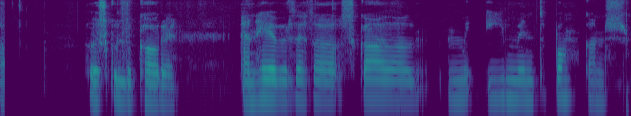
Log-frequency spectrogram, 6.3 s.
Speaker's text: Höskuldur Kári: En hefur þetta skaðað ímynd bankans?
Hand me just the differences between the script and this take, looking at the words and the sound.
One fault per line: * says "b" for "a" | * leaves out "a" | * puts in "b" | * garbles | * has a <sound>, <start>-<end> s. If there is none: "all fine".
all fine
